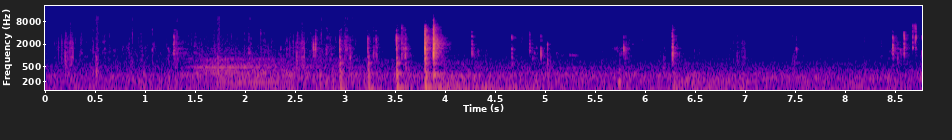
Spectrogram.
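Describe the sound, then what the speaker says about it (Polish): Computer keyboard keys click quietly and irregularly during a session of Escape from Tarkov, with scattered taps and a few louder presses over faint background hum. "Mam nadzieję, że przyciski od klawiatury Wam nie przeszkadzają zbytnio."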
